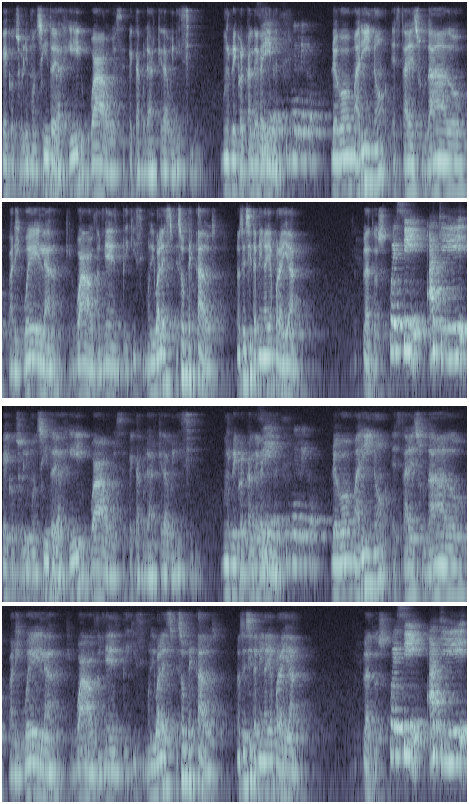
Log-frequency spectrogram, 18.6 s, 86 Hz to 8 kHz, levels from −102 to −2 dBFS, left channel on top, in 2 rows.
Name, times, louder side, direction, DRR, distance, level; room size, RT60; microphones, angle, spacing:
voice 1, 0.0-4.0 4.4-5.8 6.6-13.6 14.0-15.2 16.5-17.0, left 3 dB, 85° left, 6 dB, 1.5 m, -30 dB
voice 2, 5.2-6.2 17.1-18.6, left 1 dB, 35° left, -2 dB, 2.9 m, -27 dB
12.5 x 8.8 x 7.9 m, 1.2 s
head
